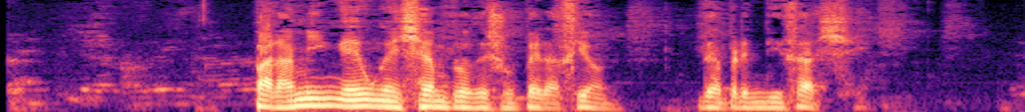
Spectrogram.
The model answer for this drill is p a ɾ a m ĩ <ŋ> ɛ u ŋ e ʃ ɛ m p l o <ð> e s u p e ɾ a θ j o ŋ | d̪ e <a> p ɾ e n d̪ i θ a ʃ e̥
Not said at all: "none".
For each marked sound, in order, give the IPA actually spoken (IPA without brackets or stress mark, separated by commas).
ŋ, ð, a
